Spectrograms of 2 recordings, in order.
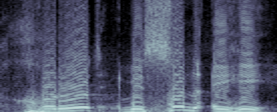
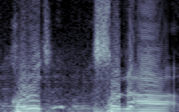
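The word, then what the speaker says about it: خروج بصنعہ: کوئی پڑھ لیتا ہے خروج سنعہ، خروج بسنعہ، ایسے پڑھ لیتے ہیں، لیکن جو صحیح طریقہ ہے تلفظ کا، کیونکہ یہ عربی کے الفاظ ہیں، عربی کے کلمات ہیں،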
